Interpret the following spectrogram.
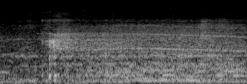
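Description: Gas stove burner flame hissing steadily, growing louder about half a second in as the pot's foil broth-packet patch is held in the flame to heat it onto the leak.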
